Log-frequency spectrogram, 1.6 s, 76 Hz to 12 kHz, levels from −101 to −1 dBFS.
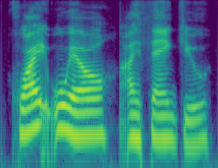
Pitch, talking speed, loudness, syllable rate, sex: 200 Hz, 185 wpm, -18 LUFS, 4.3 syllables/s, female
